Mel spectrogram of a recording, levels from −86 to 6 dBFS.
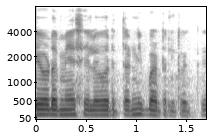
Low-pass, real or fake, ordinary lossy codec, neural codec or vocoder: none; real; none; none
